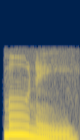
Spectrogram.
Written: moony

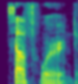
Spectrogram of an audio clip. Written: selfward

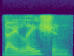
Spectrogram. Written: dilation

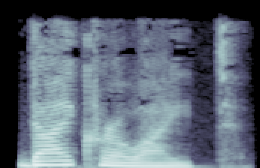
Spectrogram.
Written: dichroite

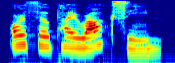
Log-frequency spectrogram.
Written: orthopyroxene

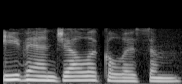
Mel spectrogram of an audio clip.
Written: Evangelicalism

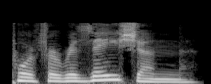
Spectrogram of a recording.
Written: porphyrization

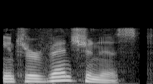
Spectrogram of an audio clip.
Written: interventionist

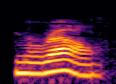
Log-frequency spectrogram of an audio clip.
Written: morelle

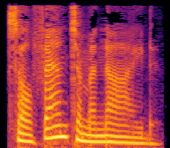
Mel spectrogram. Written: sulfantimonide

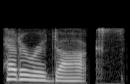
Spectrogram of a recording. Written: heterodox

